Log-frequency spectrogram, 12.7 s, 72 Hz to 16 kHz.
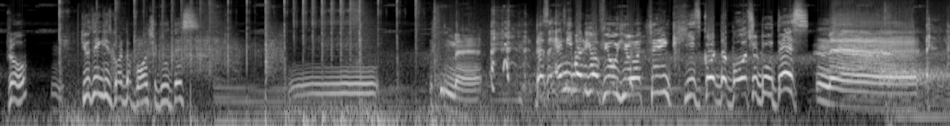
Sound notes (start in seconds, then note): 5.8 laughs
